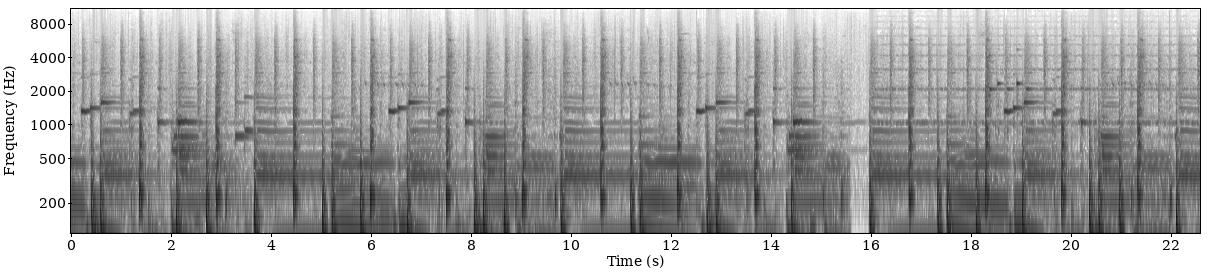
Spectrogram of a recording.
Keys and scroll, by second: 5.7 super+z, 12.2 super+s, 12.7 Right, 13.0 BackSpace, 13.2 8, 13.7 Return.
